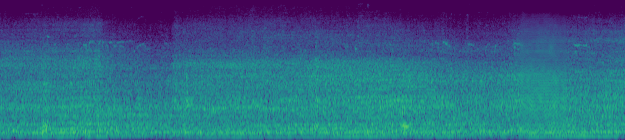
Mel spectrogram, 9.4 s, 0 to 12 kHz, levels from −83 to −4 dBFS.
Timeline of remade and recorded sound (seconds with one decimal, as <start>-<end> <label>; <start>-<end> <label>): 0.0-7.8 recorded; 7.8-8.5 remade; 8.5-9.4 recorded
